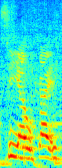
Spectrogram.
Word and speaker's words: See Yao Gai: Could you tell me a little bit about, how do I pronounce it? See Yao Gai? See Yao Gai.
